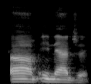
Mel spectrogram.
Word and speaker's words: Enagic: Enagic, yep.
